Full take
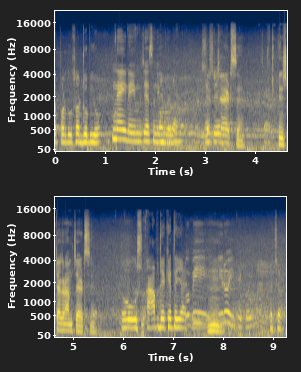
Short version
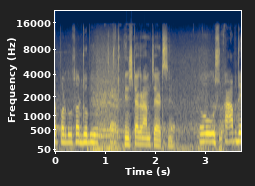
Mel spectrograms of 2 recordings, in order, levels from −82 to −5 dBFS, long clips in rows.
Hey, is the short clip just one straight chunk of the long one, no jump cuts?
no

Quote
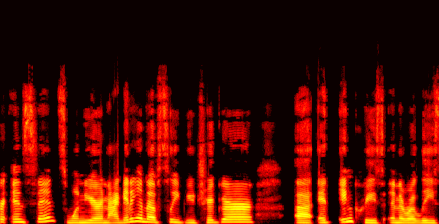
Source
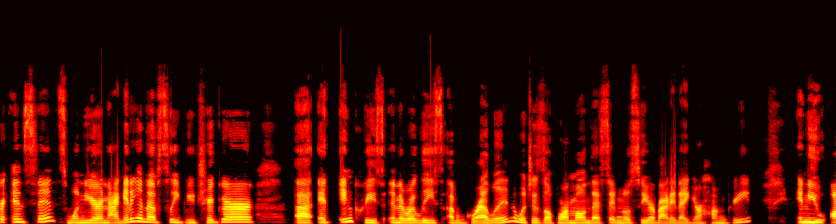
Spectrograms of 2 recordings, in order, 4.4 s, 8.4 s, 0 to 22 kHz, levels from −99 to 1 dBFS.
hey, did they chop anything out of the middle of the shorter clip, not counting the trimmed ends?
no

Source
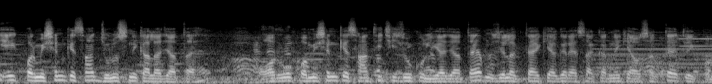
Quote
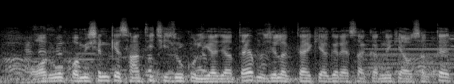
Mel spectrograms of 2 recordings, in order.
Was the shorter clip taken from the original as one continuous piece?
yes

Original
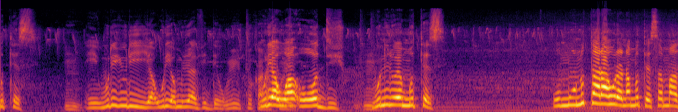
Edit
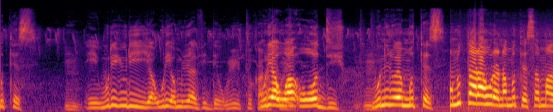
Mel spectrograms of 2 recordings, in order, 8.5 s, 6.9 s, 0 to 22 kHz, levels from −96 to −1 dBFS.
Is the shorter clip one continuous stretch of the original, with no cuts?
no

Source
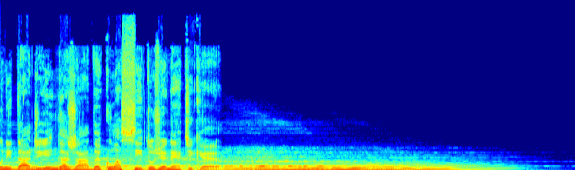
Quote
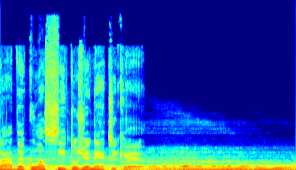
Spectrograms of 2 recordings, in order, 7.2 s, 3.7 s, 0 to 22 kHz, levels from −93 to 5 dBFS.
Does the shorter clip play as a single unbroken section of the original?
yes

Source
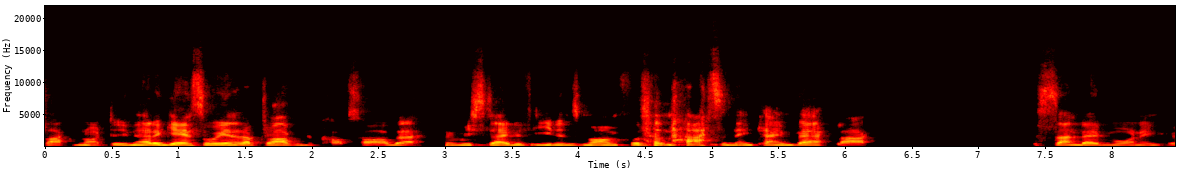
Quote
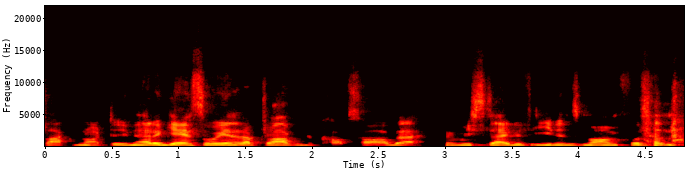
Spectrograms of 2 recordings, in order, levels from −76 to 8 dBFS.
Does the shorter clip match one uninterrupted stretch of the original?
yes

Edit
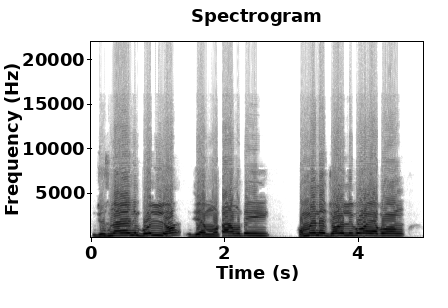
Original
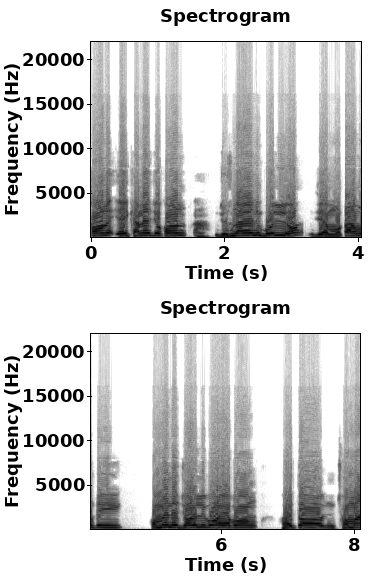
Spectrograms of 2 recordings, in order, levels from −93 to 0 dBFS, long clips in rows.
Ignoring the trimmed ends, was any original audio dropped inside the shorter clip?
no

